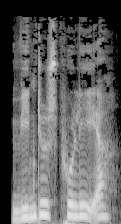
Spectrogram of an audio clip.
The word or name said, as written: vinduespolerer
